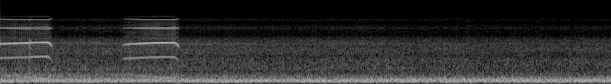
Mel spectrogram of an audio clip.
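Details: Female bald eagle at dawn, 6:34 am on 4 December 2013, calling from near the nest for a shift change in egg sitting: two thin, clear, rising whistled notes about a second apart over a steady low rumble.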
